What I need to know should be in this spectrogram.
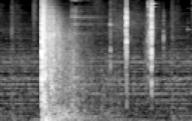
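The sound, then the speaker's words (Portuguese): A single gunshot fired in a video game: one loud, sharp crack with a booming tail that fades over about half a second, followed by two faint brief clicks. “Veja se tem mais alguém precisando de ajuda. Ai. Dou o tiro.”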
